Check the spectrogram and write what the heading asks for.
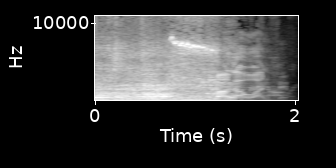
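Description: A vehicle engine running at a steady, slowly rising pitch under people's voices. All of it fades out about one and a half seconds in.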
